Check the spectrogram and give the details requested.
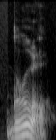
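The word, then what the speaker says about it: gruel: pattern and similar pronunciation grul again we see the u e l making the long oo sound followed by a dark L just like in the words pool and cool gr GRL is a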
